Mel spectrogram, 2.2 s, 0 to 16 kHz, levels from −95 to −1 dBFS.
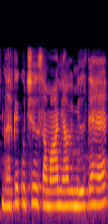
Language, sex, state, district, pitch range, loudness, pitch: Maithili, female, Bihar, Samastipur, 215-240 Hz, -20 LUFS, 225 Hz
